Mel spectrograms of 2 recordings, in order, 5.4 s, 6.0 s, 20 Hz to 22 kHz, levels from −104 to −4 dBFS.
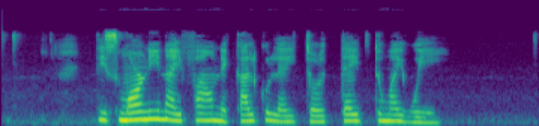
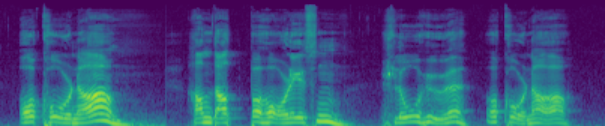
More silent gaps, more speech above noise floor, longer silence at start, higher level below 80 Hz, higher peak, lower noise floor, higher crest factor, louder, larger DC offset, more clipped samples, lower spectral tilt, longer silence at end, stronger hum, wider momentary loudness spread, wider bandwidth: neither; first, 44 dB vs 24 dB; first, 1 s vs 0.2 s; second, -62 dBFS vs -46 dBFS; about the same, -8 dBFS vs -8 dBFS; first, -66 dBFS vs -50 dBFS; about the same, 16 dB vs 20 dB; first, -23 LUFS vs -27 LUFS; neither; neither; second, -4.5 dB/octave vs -7 dB/octave; first, 1 s vs 0.35 s; neither; about the same, 13 LU vs 14 LU; second, 8.2 kHz vs 18 kHz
